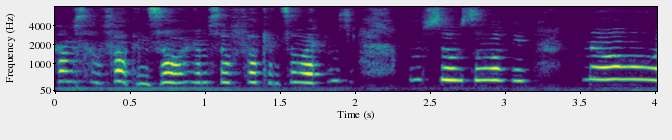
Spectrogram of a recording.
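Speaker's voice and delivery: acted very high, gasping, tearful, hyperventilating sobbing. Retelling an embarrassing moment, imitating own crying and hyperventilating. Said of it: "I started crying and hyperventilating".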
